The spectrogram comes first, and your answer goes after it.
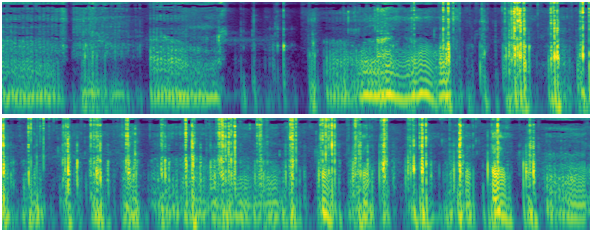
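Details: Growling pug Kongzi, a six-year-old female, defends an oversized bone treat indoors. Long, throaty growls roll steadily and then break into rapid, choppy snarls, mixed with chomping and biting noises.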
